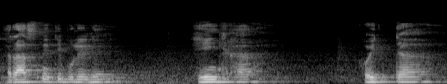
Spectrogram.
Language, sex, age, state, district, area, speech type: Assamese, male, 60+, Assam, Goalpara, urban, spontaneous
